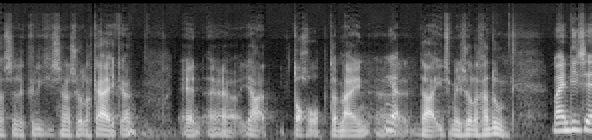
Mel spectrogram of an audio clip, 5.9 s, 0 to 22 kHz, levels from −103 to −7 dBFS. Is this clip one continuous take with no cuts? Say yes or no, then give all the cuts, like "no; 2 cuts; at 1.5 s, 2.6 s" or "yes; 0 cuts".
no; 2 cuts; at 0.9 s, 1.7 s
